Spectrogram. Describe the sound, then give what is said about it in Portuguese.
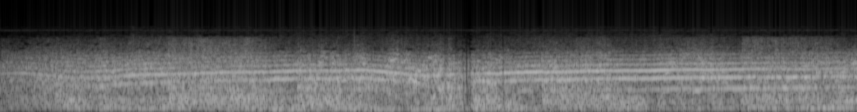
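A car engine runs loud and steady throughout, its droning whine rising slightly and then holding as the car is dragged toward the cliffs, with no voices. “Ah, vem todo arrastando aquele carro na direção dos penhascos.”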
